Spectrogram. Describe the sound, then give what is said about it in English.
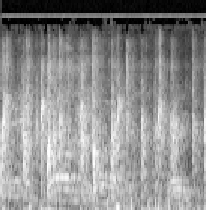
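Church audience clapping hands in praise during a sermon, a quick run of faint, rhythmic claps with voices mixed in. “Can you give the Lord a hand clap of praise.”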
